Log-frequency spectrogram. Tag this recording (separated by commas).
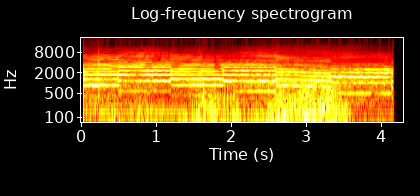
Vehicle, Police car (siren), Car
